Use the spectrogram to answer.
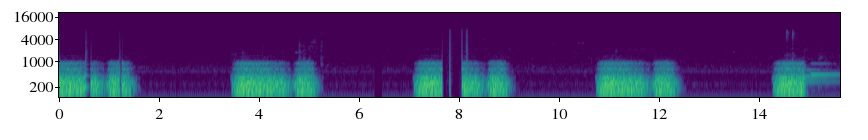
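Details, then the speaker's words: Normal lung sounds heard through a stethoscope in an EMT class demonstration: soft, steady breathing at about 17 breaths a minute, as expected in most patients. "so I'm gonna play the first one which is just normal lung sound so this is what you expect to hear in most patients"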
